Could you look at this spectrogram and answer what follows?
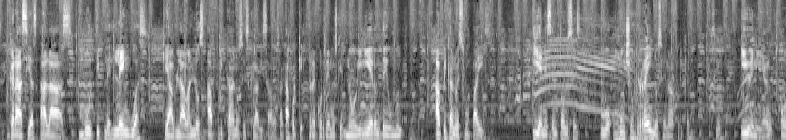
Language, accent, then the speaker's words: Spanish; Chocó, Colombia; Nosotros venimos del Chocó, y cuando digo nosotros es toda mi familia, especialmente de unos municipios muy hermosos como lo son Ismina, como lo son Quibdó, Bagadó.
